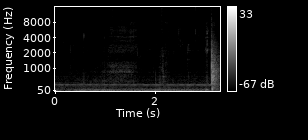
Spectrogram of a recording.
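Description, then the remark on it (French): Someone takes a quiet sip of coffee, with soft mouth sounds and a short, sharper slurp near the end. A low hum sits underneath, and no one speaks. “Laissez-moi juste prendre une petite gorgée de café.”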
